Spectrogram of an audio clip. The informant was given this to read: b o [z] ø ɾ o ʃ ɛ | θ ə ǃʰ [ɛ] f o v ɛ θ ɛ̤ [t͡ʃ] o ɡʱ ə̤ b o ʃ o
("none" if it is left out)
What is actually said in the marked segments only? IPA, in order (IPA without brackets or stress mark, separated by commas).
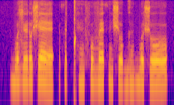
z, ɛ̤, ʃ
